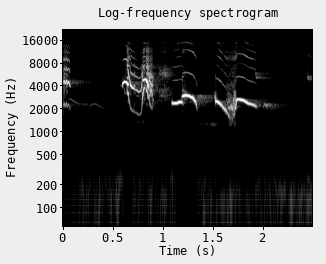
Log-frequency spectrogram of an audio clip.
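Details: Oriental magpie-robin, described as a lazy bird that sings freely after hearing this, giving a burst of harsh chattering notes followed by long smooth whistled glides that dip and rise, over a soft low hum.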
